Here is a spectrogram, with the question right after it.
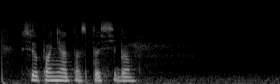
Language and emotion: Russian, neutral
